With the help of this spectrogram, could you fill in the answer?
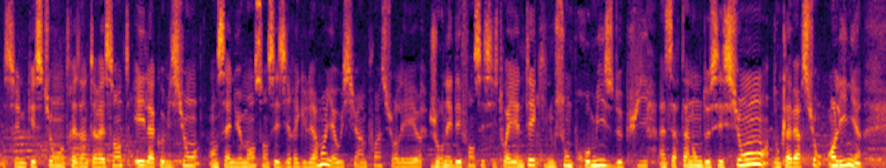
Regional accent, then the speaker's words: France; nous avons, en tant que Français de l'étranger, presque que des polypensionnés

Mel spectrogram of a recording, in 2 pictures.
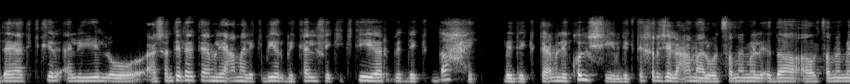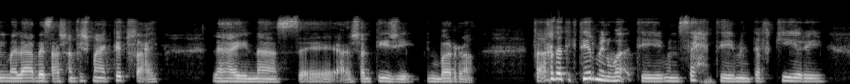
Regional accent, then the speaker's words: Haifa, Haifa District, Israel; also born or lived in Kafr Kanna, Israel; أنا عمليا أنا بنت حيفا، موليد حيفا، وانتقلت أنا أولادي الثلاثة مع زوجي لكفر كنا لأنه كان عندنا أرض هناك لزوجي وأهله، عمرنا عليها أحسن ما تروح مننا الأرض، فعمرنا عليها هناك وعشنا هناك 30 سنة.

